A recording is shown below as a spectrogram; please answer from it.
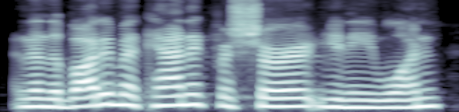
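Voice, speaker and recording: A woman hosting a casual podcast chat, animated and laughing, acting out little quotes. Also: mid-range voice, fast, smooth, no room sound, lo-fi sound. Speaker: podcast host.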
